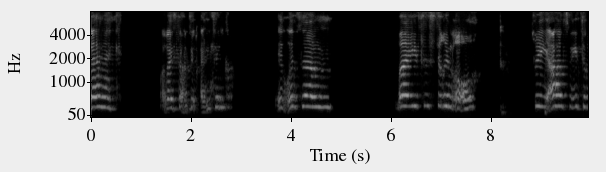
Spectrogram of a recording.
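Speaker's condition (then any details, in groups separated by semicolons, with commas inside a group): Cerebral palsy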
